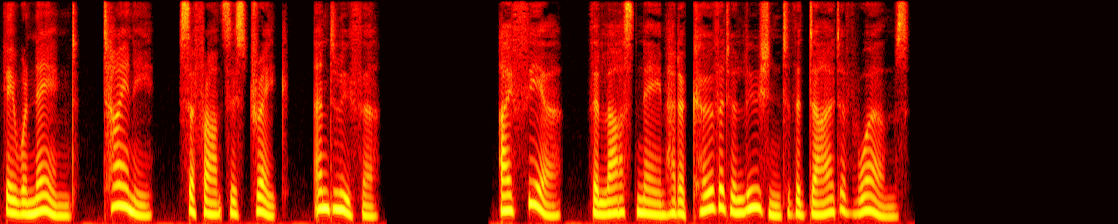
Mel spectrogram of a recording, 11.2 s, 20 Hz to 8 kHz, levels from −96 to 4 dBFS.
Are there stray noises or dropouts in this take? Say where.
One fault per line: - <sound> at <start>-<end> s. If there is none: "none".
none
